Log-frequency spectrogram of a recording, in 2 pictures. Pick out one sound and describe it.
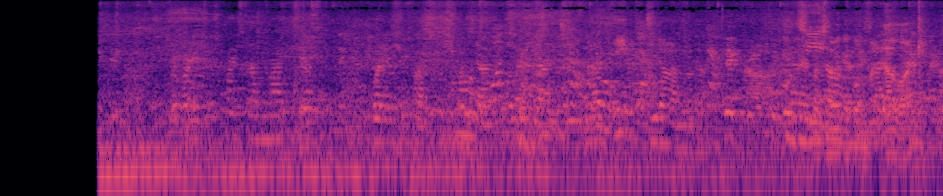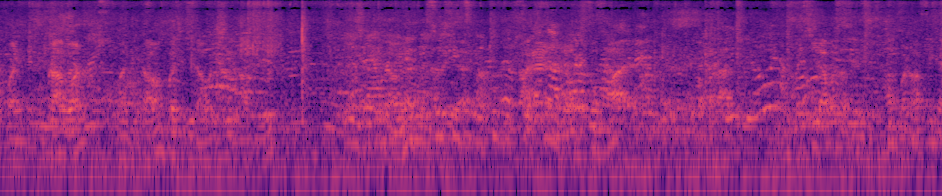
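A crowd of women and children chatters nearby indoors.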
